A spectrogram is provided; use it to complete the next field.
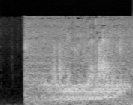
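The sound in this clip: A dog passing gas lets out one long, loud, rough blast that starts abruptly after a moment of silence and holds steady for about a second and a half.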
